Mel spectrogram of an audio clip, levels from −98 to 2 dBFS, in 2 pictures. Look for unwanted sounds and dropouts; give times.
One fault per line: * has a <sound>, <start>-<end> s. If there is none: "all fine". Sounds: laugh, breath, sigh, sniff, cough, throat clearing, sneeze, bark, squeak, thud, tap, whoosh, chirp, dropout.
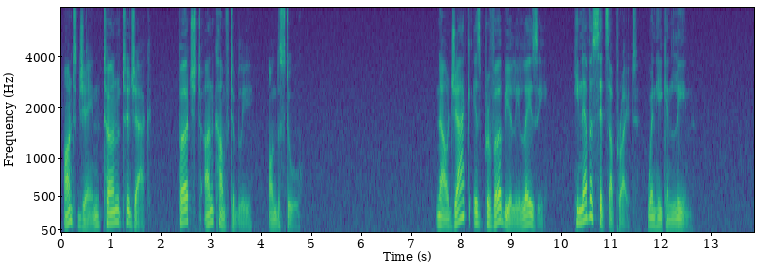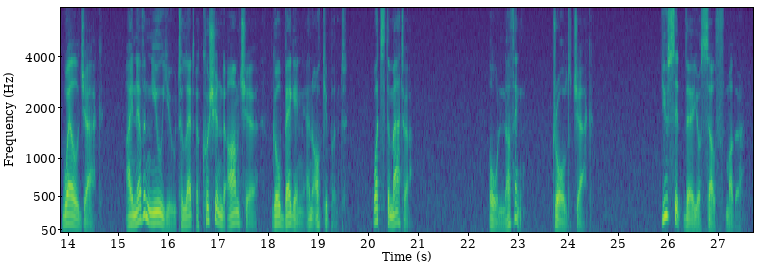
all fine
